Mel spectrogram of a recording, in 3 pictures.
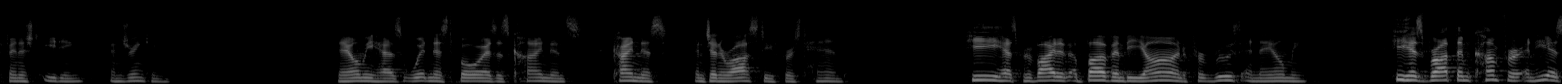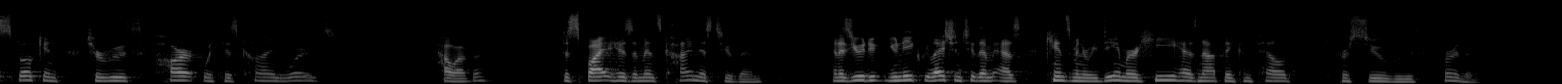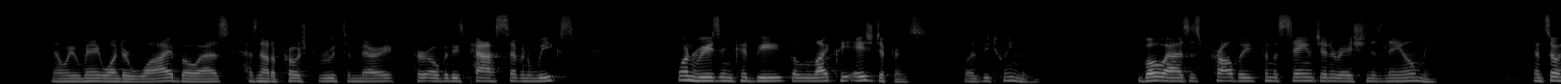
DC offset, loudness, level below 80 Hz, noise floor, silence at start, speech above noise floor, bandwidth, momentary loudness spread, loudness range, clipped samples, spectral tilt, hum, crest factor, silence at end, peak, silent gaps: under 0.1%; -42 LUFS; -90 dBFS; -80 dBFS; 0 s; 38 dB; 14 kHz; 15 LU; 9 LU; under 0.1%; -4.5 dB/octave; none; 24 dB; 0 s; -20 dBFS; none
